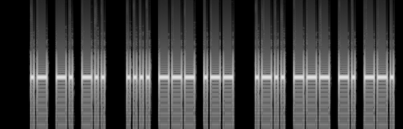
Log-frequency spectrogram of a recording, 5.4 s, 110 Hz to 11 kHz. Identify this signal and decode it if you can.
Morse code, heard as a keyed tone, about 28 wpm, 700 Hz. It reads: AND HOW LONG
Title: Sentences from Top 1200 Words 28wpm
